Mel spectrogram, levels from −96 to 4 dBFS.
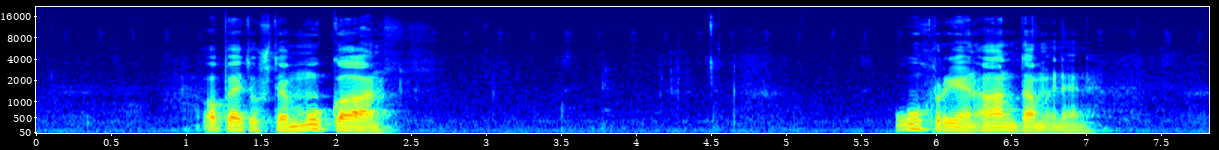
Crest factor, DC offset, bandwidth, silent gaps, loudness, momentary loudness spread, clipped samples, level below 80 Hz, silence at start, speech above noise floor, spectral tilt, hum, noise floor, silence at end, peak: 22 dB; under 0.1%; 16.5 kHz; none; -30 LUFS; 14 LU; under 0.1%; -68 dBFS; 1.1 s; 41 dB; -7.5 dB/octave; none; -69 dBFS; 0.75 s; -12 dBFS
